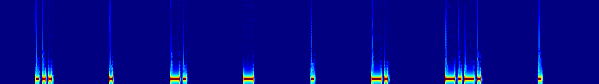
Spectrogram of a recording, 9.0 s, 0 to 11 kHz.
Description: Morse code, heard as a keyed tone, about 25 wpm, spaced as for 9 wpm, 700 Hz. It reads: SENTENCE
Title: 6x Character Spacing - Top 200 Words - 25wpm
